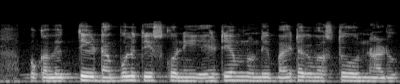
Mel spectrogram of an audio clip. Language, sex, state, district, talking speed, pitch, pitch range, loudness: Telugu, male, Telangana, Komaram Bheem, 135 wpm, 165 Hz, 160-180 Hz, -15 LUFS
